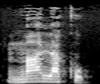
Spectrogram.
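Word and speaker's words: Malako (молоко): Donc ce mot qui s'écrit Moloko a l'accent tonique sur le dernier O et donc il va se prononcer Malako.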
